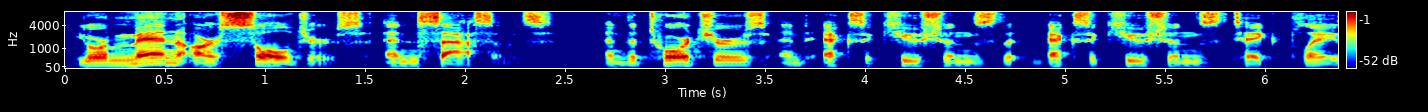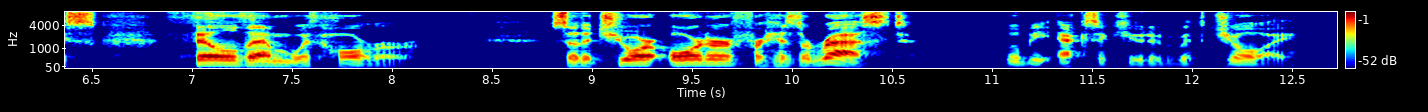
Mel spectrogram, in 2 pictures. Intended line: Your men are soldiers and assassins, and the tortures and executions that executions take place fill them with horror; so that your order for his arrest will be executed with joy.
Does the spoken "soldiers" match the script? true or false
true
